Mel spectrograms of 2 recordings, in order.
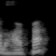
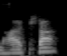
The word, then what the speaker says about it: भाखा: है, अवधि में चाखा भाखा, लेकिन भाखा को शुद्ध करके लोग पढ़ देते हैं भाषा, तो वो फिर तुकांत नहीं रह जाए।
